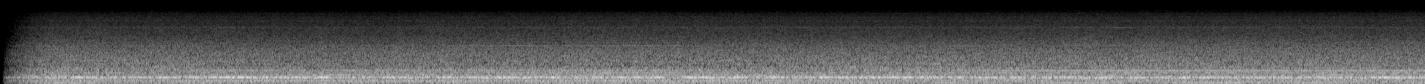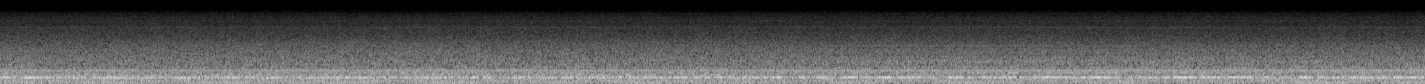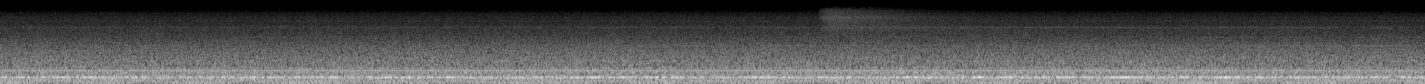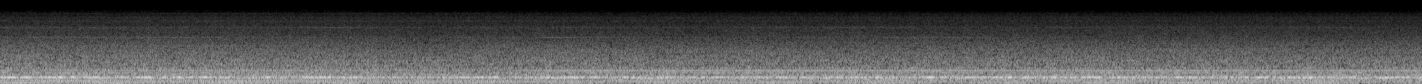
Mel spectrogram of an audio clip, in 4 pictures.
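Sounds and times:
large car ferry engine room machinery: 0.0s - 56.9s.

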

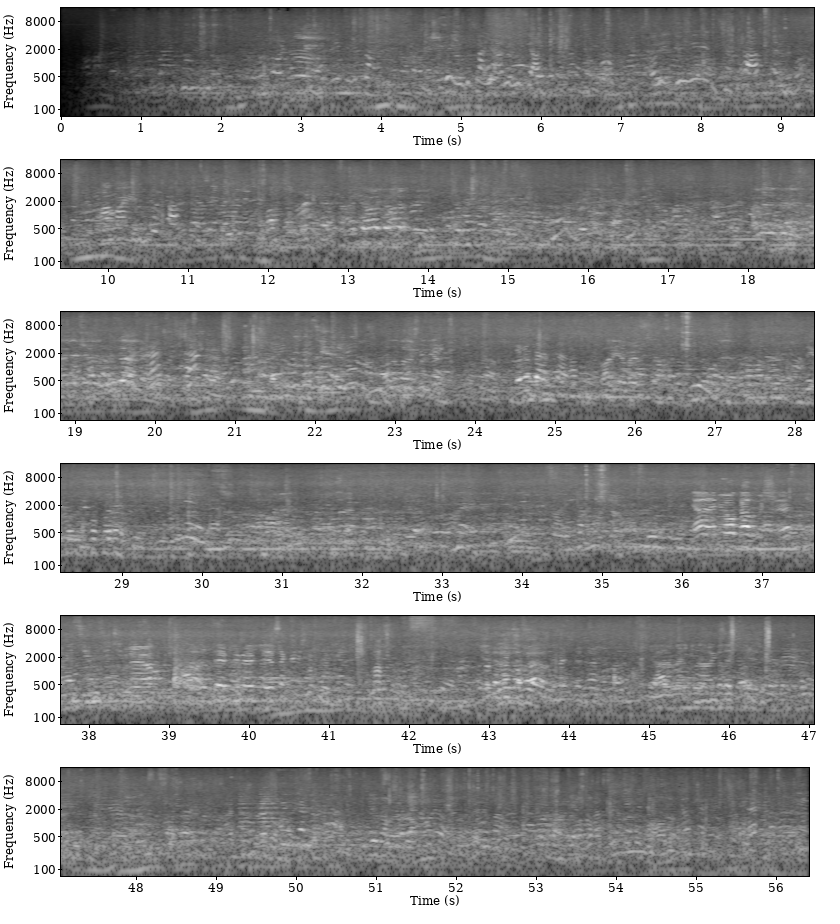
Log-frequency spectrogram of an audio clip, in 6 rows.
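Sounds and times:
fish merchants at Kadikoy market in Istanbul: 0.2s - 56.4s
vegetable and meat sellers at Kadikoy market in Istanbul: 0.2s - 56.4s
restaurant callers at Kadikoy market in Istanbul: 9.9s - 50.3s.

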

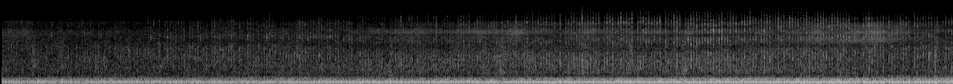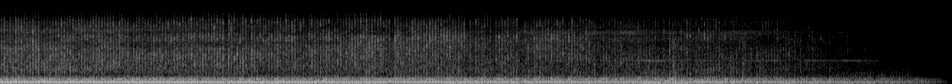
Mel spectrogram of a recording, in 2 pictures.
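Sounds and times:
CAC-18 Mustang aircraft taxiing: 0.0s - 19.0s.

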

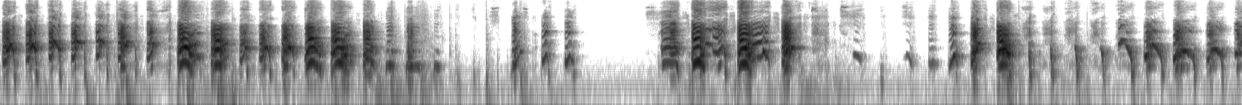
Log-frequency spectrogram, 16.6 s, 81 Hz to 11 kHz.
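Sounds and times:
Akita puppy barking in a cage kennel: 0.0s - 5.9s, 8.8s - 10.8s, 12.4s - 16.5s.

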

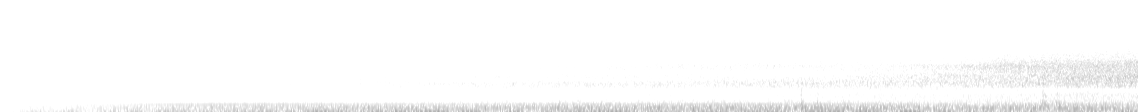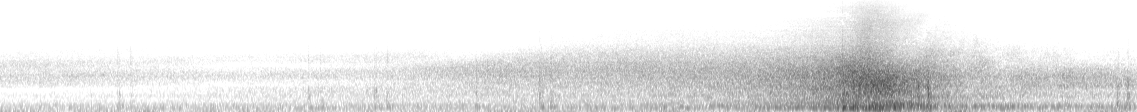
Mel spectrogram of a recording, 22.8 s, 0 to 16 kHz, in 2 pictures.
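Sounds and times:
2005 Toyota Highlander V6 driving by fast: 4.5s - 22.7s.

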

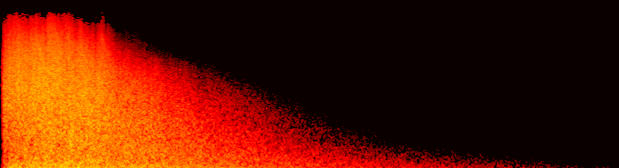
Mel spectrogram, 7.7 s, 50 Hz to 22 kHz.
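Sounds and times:
massive bomb explosion: 0.0s - 5.7s.

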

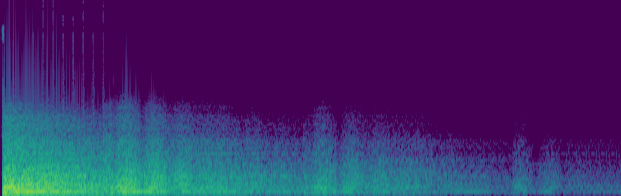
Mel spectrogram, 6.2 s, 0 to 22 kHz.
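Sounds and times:
diffuse impact with delays: 0.0s - 3.6s.

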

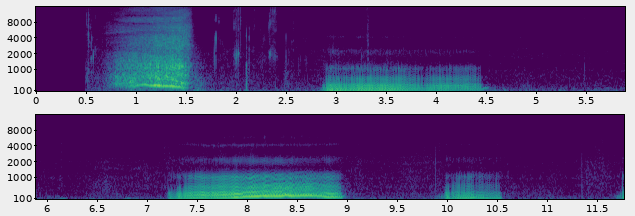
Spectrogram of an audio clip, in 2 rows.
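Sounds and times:
domestic tom cat growling: 0.6s - 4.6s, 7.2s - 9.0s.

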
